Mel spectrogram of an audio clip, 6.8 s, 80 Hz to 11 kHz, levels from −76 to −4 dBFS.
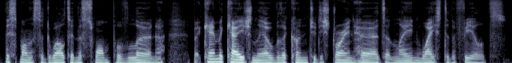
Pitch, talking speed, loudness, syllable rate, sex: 115 Hz, 185 wpm, -22 LUFS, 4.9 syllables/s, male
